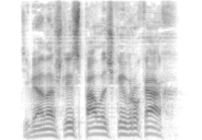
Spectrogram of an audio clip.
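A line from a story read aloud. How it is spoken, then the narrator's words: Barked. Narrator (Russian): рявкнул мистер Диггери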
